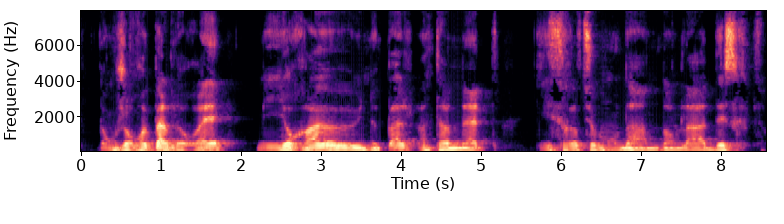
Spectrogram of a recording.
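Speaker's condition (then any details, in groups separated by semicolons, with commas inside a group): Primary progressive multiple sclerosis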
